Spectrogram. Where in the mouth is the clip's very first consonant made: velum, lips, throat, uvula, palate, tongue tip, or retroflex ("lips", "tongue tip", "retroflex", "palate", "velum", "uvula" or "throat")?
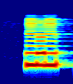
velum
